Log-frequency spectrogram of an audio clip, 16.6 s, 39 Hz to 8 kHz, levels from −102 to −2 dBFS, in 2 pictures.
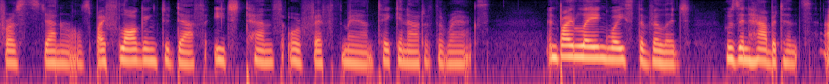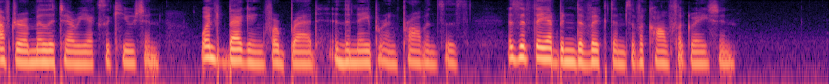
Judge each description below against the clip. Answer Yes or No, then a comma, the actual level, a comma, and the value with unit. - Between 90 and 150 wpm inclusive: No, average, 165 wpm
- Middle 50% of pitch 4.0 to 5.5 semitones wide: No, average, 2.7 semitones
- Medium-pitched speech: Yes, medium, 160 Hz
